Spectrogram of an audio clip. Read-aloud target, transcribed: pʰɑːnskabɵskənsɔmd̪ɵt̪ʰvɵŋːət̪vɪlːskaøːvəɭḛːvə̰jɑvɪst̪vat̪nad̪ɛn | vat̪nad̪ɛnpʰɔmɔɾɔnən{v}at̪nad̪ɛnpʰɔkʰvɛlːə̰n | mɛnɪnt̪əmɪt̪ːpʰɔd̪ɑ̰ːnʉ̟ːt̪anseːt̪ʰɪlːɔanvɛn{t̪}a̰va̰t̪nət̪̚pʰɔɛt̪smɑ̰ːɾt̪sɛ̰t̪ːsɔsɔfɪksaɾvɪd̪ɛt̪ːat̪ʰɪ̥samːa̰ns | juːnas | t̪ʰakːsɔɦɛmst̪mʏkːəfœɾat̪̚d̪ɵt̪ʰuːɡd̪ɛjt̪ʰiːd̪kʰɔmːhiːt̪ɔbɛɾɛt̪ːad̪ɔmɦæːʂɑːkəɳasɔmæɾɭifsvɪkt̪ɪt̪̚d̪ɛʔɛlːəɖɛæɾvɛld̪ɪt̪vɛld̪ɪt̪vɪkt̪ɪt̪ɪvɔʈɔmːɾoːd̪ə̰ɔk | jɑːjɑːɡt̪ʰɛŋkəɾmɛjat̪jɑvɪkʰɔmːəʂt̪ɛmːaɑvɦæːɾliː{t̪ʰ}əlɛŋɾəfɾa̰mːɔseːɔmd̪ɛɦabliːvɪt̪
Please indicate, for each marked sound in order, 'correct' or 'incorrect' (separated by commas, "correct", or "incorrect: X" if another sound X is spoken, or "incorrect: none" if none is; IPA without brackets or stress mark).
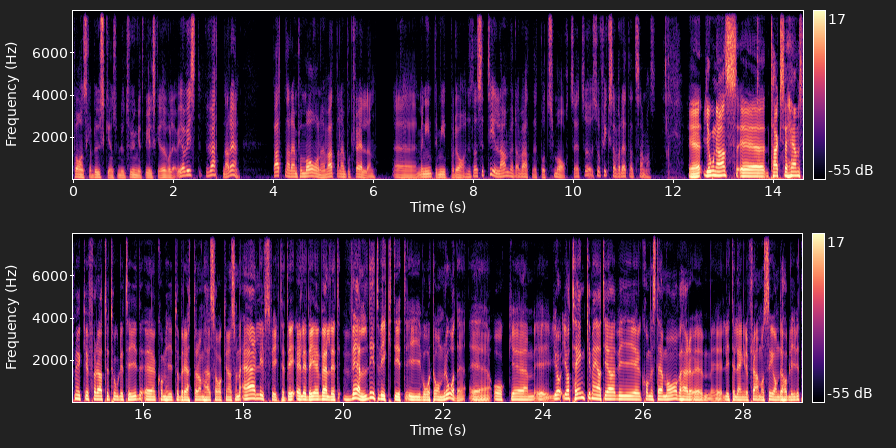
correct, incorrect: d̪, incorrect: t̪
